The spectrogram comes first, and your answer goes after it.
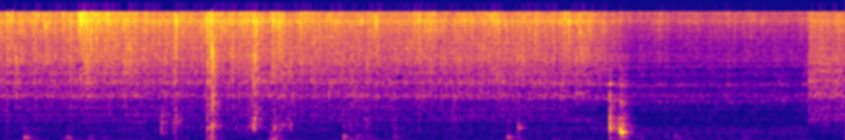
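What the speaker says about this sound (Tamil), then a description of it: "இப்போ வந்து பார்த்தீங்கன்னா வெங்காயம் தக்காளி பழம் எல்லாம் வதங்கிட்டுது" Onions and tomatoes sautéing in a pan for brinjal curry, a steady close sizzle with intermittent scraping and stirring knocks, and a louder clatter near the end.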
